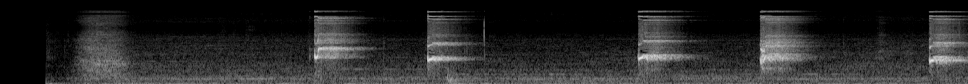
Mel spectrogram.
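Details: Three, a Schipperke, play-fighting with Isabelle the cat indoors. Five sharp, short yelping barks with bright tonal ringing, each starting abruptly and fading, spaced one to three seconds apart. A softer breathy sound comes near the start.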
